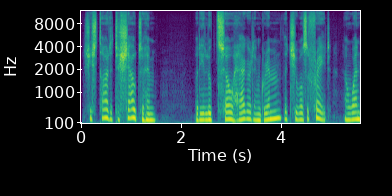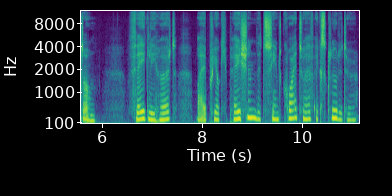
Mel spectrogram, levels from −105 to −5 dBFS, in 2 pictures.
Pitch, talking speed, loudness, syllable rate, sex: 200 Hz, 170 wpm, -17 LUFS, 5.0 syllables/s, female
